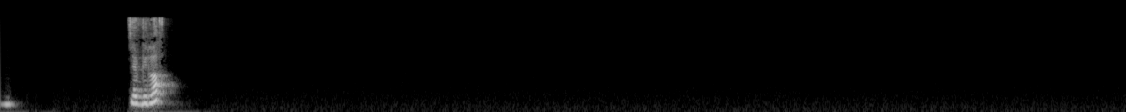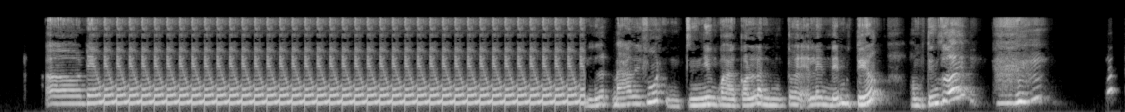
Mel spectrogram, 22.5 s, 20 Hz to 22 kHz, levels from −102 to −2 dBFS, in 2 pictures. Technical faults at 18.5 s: none

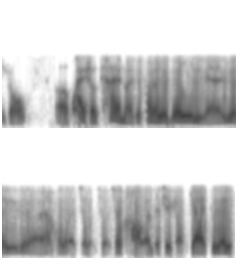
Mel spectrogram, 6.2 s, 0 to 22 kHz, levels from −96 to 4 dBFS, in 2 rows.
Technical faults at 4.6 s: Codec 2 vocoder; buffer tearing

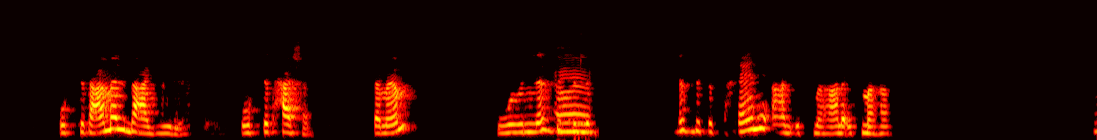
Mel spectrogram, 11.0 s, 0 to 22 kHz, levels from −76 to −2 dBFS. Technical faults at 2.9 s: none

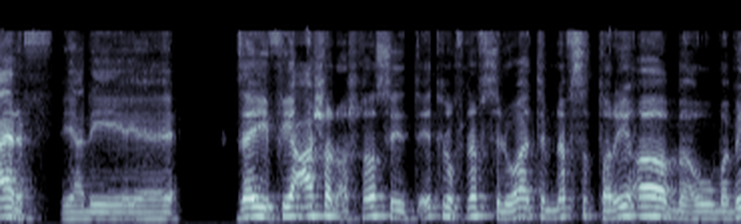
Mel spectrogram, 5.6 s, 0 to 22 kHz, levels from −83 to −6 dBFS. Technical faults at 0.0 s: none

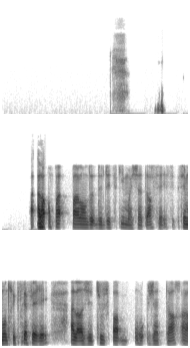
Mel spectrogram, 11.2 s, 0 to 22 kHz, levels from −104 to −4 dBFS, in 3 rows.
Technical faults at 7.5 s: input switched to a poorer device

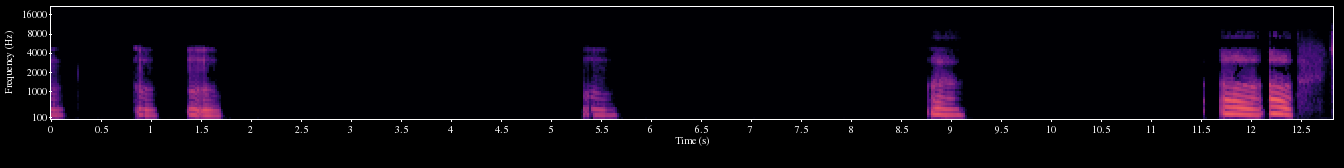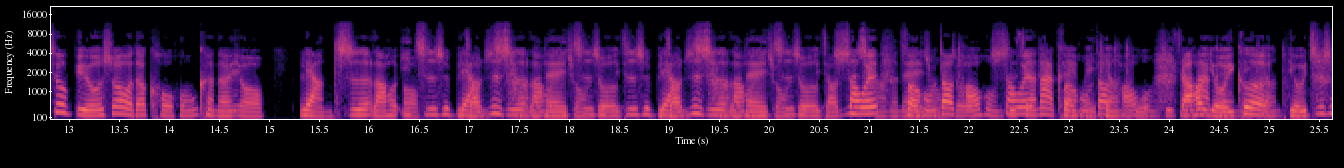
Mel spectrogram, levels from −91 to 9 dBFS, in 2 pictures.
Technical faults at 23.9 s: doubled audio track

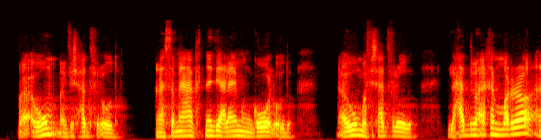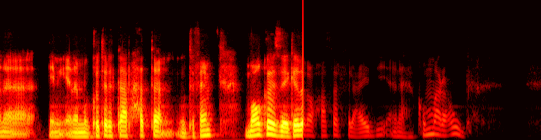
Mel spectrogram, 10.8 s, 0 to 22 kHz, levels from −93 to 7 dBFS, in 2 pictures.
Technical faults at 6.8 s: none

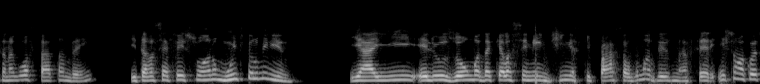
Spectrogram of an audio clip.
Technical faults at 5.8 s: call bitrate drop

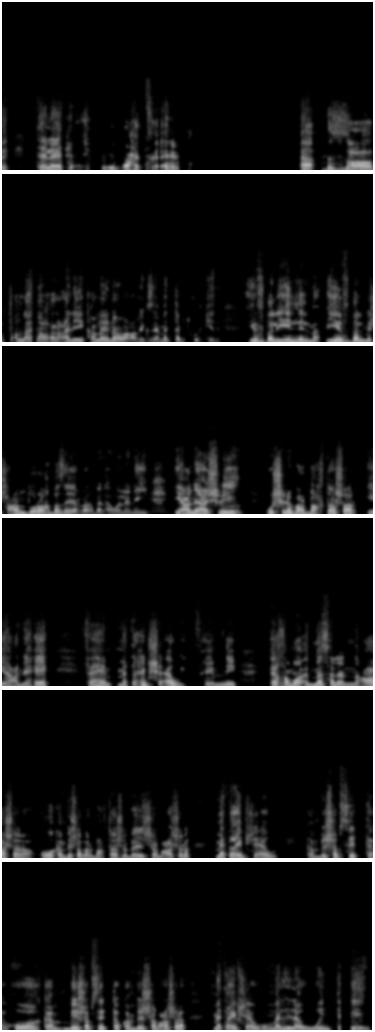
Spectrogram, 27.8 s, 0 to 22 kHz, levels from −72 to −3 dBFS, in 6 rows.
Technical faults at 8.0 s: none

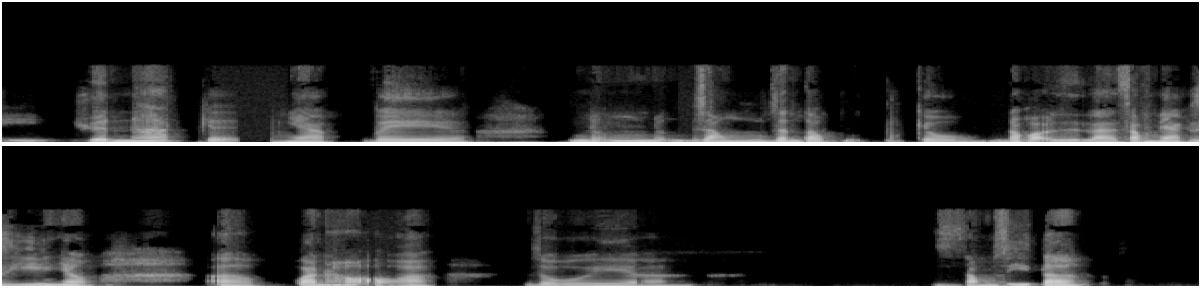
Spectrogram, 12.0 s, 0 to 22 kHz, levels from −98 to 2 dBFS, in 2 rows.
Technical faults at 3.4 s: AAC frame loss with concealment

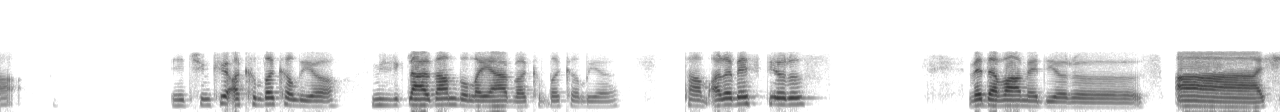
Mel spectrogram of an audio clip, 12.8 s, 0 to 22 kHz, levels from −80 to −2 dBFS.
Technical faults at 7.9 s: Bluetooth CVSD headset codec

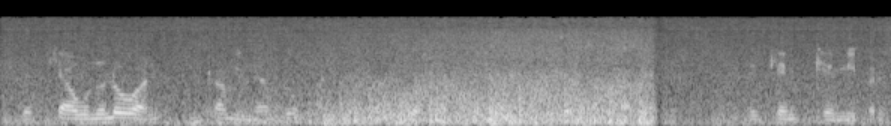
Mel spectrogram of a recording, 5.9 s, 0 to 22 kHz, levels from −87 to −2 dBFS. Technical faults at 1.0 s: echo leak

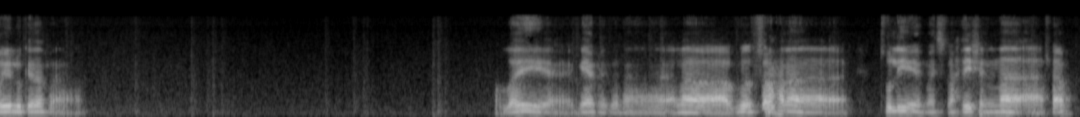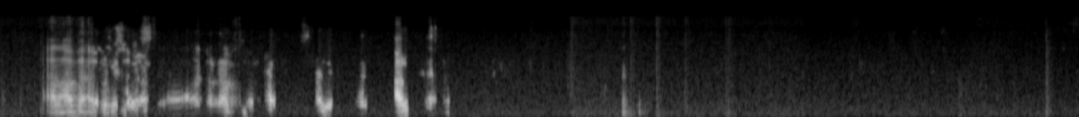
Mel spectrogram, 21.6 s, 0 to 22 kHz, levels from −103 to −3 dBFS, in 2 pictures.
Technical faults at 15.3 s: speech suppressed in double talk; other side's voice leaking through

